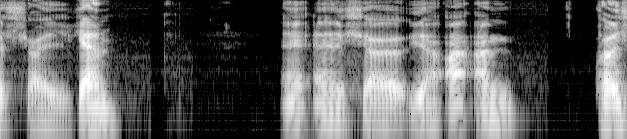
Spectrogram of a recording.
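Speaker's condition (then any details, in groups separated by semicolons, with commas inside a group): Mouth cancer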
